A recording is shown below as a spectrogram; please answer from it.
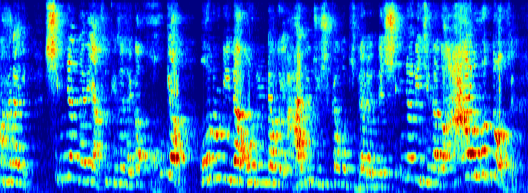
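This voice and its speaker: Exasperated old man pleading with heaven, as a man puts him on, high loud voice, echoey hall, distant. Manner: loud, whining protest. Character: elderly man complaining to God, exasperated and pleading.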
